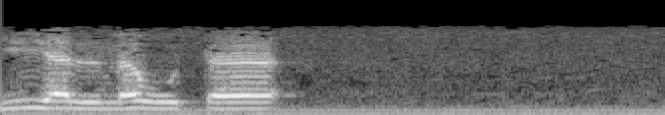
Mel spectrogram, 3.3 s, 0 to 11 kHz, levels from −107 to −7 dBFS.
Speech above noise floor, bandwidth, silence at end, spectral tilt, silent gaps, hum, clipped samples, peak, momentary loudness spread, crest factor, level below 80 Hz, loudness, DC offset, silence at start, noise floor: 21 dB; 5 kHz; 0 s; -10.5 dB/octave; none; none; under 0.1%; -6 dBFS; 4 LU; 16 dB; -42 dBFS; -19 LUFS; under 0.1%; 0 s; -41 dBFS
